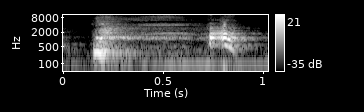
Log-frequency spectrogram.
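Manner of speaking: 1 nervous squeal. Real, not acted. Horror at the thought.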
